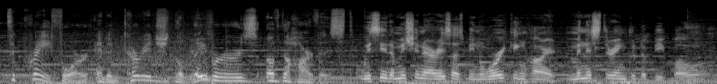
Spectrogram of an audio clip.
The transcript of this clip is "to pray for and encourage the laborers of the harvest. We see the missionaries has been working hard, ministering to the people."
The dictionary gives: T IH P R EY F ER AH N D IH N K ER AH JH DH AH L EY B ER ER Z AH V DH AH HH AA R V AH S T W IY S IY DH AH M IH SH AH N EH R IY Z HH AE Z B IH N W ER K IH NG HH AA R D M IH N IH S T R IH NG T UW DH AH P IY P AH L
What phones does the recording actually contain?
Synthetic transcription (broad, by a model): T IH P R EY F ER AH N D IH N K ER AH JH DH AH L EY B ER ER Z AH V DH AH HH AA R V AH S T W IY S IY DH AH M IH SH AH N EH R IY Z HH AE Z B IH N W ER K IH NG HH AA R D M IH N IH S T R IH NG T UW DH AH P IY P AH L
